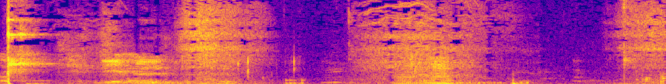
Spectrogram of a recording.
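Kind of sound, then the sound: household object, glasses clinking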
